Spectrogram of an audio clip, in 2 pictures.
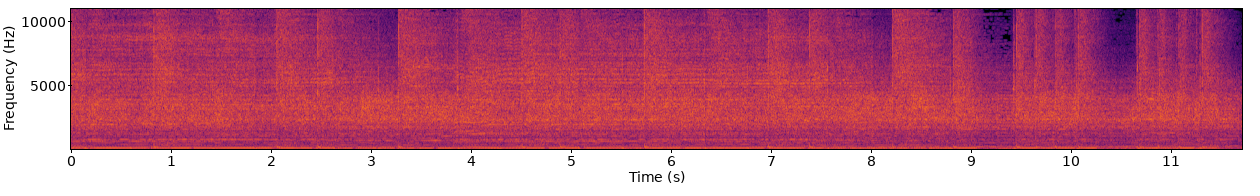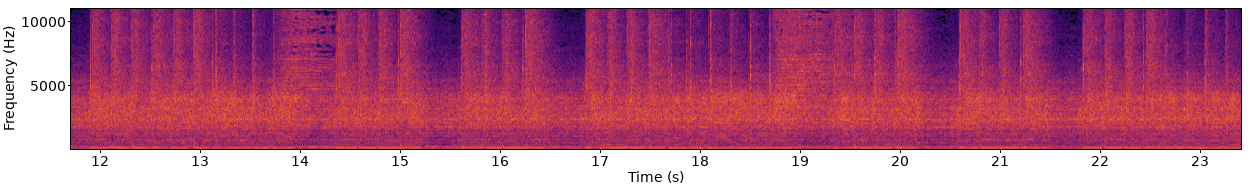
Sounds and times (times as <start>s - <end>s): Heavy metal: 0.0s - 23.4s.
